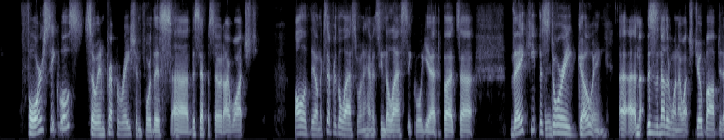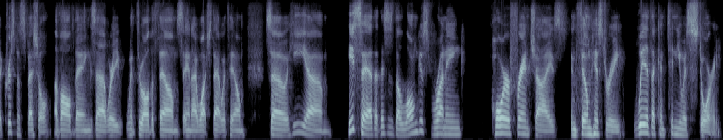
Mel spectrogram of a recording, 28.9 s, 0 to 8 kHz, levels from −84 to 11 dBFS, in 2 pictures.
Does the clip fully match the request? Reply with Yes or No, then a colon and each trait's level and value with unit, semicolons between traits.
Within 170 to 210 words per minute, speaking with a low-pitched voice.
Yes: average, 175 wpm; low, 125 Hz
